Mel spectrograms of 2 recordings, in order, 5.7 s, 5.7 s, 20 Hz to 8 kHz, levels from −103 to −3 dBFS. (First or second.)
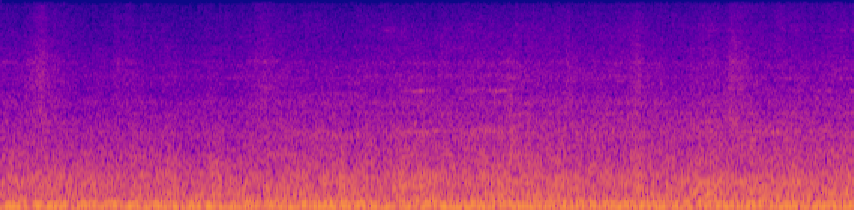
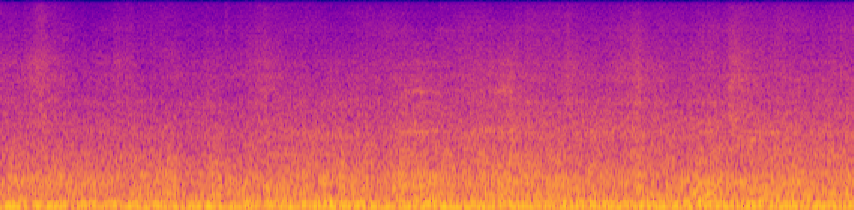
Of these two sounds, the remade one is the second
